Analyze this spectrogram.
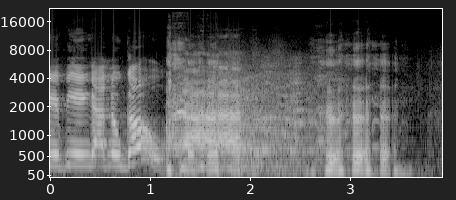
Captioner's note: all laughing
